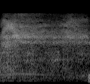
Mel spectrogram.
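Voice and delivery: unvoiced hush; hushing shh. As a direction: shush him quietly. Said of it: "hushing Chad at 4:30 gym".

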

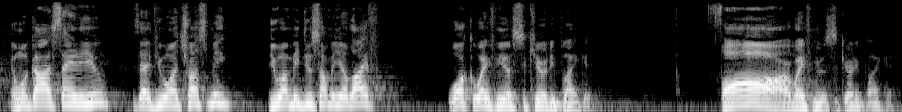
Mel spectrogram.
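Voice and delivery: usual speaking voice

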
